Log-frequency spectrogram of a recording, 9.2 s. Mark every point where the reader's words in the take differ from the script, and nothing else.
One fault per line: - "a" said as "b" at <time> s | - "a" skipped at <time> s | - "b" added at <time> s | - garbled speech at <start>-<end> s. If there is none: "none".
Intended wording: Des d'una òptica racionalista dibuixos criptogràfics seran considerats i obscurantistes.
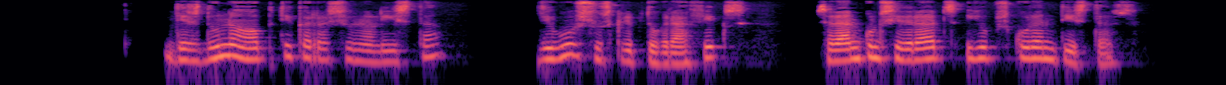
none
